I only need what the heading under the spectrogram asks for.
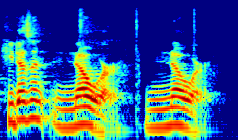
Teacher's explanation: I dropped the H sound and I connected that W from no to her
